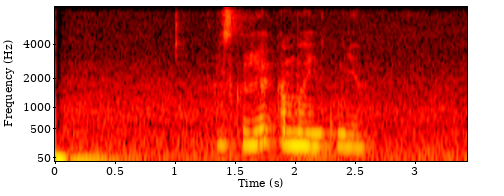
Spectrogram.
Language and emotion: Russian, neutral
